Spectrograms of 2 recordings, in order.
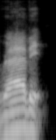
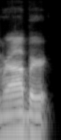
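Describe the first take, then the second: First: It is said in a Boston accent. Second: It is said in a general American accent.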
